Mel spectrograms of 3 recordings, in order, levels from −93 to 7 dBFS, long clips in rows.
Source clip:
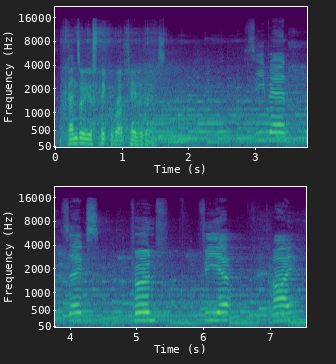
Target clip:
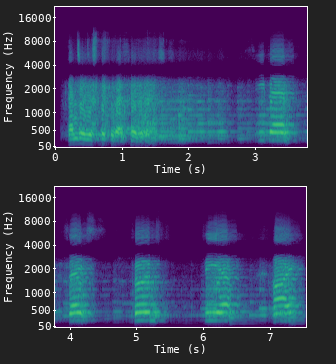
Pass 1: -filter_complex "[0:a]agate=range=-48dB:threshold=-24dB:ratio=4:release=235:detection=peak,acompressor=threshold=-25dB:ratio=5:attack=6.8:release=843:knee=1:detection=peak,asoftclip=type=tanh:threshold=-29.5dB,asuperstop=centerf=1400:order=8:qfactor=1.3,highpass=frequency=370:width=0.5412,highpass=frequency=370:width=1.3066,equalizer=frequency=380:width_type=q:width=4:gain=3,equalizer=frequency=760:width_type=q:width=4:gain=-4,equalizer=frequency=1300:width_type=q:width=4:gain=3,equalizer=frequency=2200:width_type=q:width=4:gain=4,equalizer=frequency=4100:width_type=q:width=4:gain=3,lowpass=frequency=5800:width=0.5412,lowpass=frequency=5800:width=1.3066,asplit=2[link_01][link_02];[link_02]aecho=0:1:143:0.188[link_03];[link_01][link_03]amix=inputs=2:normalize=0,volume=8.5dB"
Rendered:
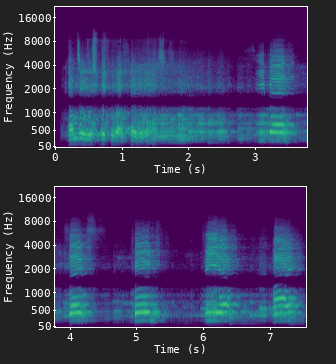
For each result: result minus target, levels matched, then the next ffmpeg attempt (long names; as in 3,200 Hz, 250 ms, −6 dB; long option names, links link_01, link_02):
4,000 Hz band +14.0 dB; downward compressor: peak gain reduction +5 dB
-filter_complex "[0:a]agate=range=-48dB:threshold=-24dB:ratio=4:release=235:detection=peak,acompressor=threshold=-25dB:ratio=5:attack=6.8:release=843:knee=1:detection=peak,asoftclip=type=tanh:threshold=-29.5dB,asuperstop=centerf=3500:order=8:qfactor=1.3,highpass=frequency=370:width=0.5412,highpass=frequency=370:width=1.3066,equalizer=frequency=380:width_type=q:width=4:gain=3,equalizer=frequency=760:width_type=q:width=4:gain=-4,equalizer=frequency=1300:width_type=q:width=4:gain=3,equalizer=frequency=2200:width_type=q:width=4:gain=4,equalizer=frequency=4100:width_type=q:width=4:gain=3,lowpass=frequency=5800:width=0.5412,lowpass=frequency=5800:width=1.3066,asplit=2[link_01][link_02];[link_02]aecho=0:1:143:0.188[link_03];[link_01][link_03]amix=inputs=2:normalize=0,volume=8.5dB"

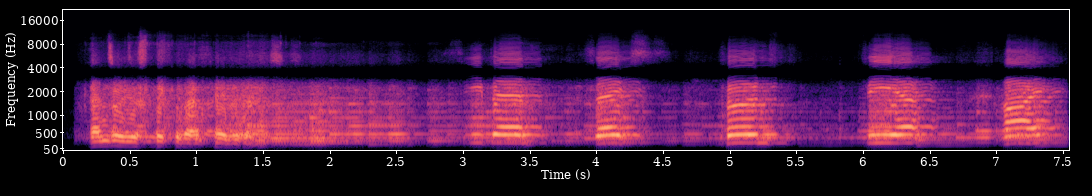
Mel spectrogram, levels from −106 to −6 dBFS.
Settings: downward compressor: peak gain reduction +5 dB
-filter_complex "[0:a]agate=range=-48dB:threshold=-24dB:ratio=4:release=235:detection=peak,acompressor=threshold=-18.5dB:ratio=5:attack=6.8:release=843:knee=1:detection=peak,asoftclip=type=tanh:threshold=-29.5dB,asuperstop=centerf=3500:order=8:qfactor=1.3,highpass=frequency=370:width=0.5412,highpass=frequency=370:width=1.3066,equalizer=frequency=380:width_type=q:width=4:gain=3,equalizer=frequency=760:width_type=q:width=4:gain=-4,equalizer=frequency=1300:width_type=q:width=4:gain=3,equalizer=frequency=2200:width_type=q:width=4:gain=4,equalizer=frequency=4100:width_type=q:width=4:gain=3,lowpass=frequency=5800:width=0.5412,lowpass=frequency=5800:width=1.3066,asplit=2[link_01][link_02];[link_02]aecho=0:1:143:0.188[link_03];[link_01][link_03]amix=inputs=2:normalize=0,volume=8.5dB"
